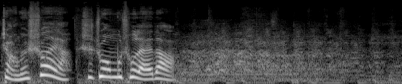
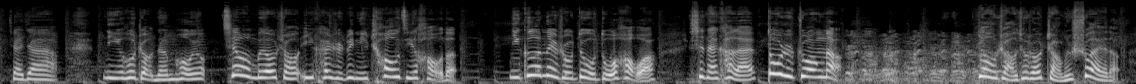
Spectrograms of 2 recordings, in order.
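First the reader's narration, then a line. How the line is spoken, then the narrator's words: Crying. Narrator (Chinese): 我嫂子哭着说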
